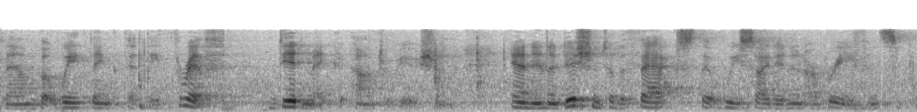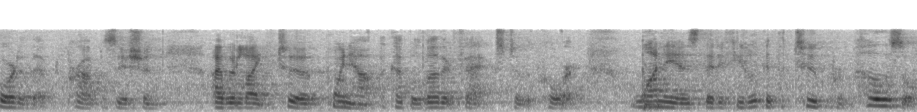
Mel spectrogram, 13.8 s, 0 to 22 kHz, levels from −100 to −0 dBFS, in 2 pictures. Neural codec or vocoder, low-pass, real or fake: vocoder, 22.05 kHz, 80 mel bands, WaveNeXt; 7.2 kHz; fake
